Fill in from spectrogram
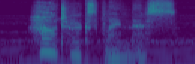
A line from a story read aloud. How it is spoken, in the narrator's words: Agatha said with a sigh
